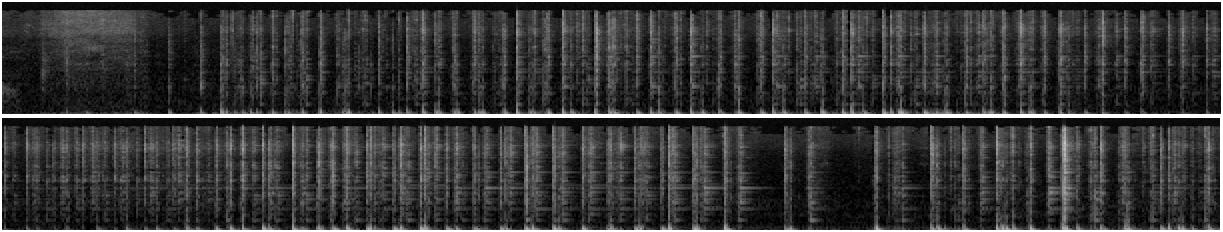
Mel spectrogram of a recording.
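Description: Fingertips and nails tap and scratch the hollow lid of a small round gold metal tin held in both hands close to the mic. The result is rapid streams of short, dull, low-pitched knocks with brief pauses between bursts, the tapping quieter around the middle and stronger toward the end.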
